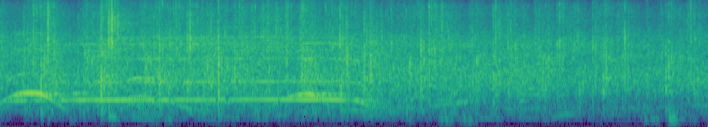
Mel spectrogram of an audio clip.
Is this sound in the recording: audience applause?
yes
